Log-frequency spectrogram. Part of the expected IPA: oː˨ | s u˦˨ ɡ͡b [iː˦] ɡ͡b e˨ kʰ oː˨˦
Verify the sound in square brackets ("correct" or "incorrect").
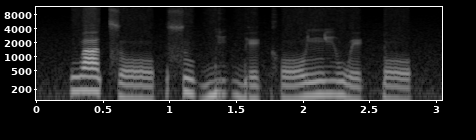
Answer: incorrect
